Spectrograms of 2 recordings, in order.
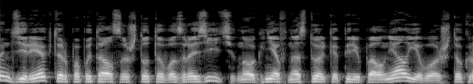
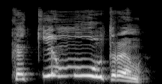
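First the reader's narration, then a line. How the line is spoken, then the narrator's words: Shrieking. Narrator (Russian): завизжал директор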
